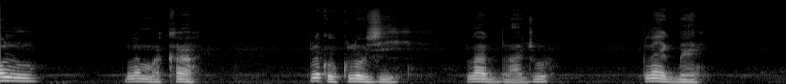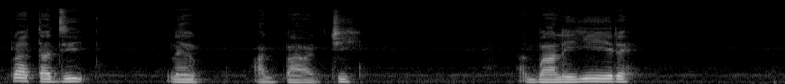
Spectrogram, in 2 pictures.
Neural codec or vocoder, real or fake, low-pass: none; real; 14.4 kHz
